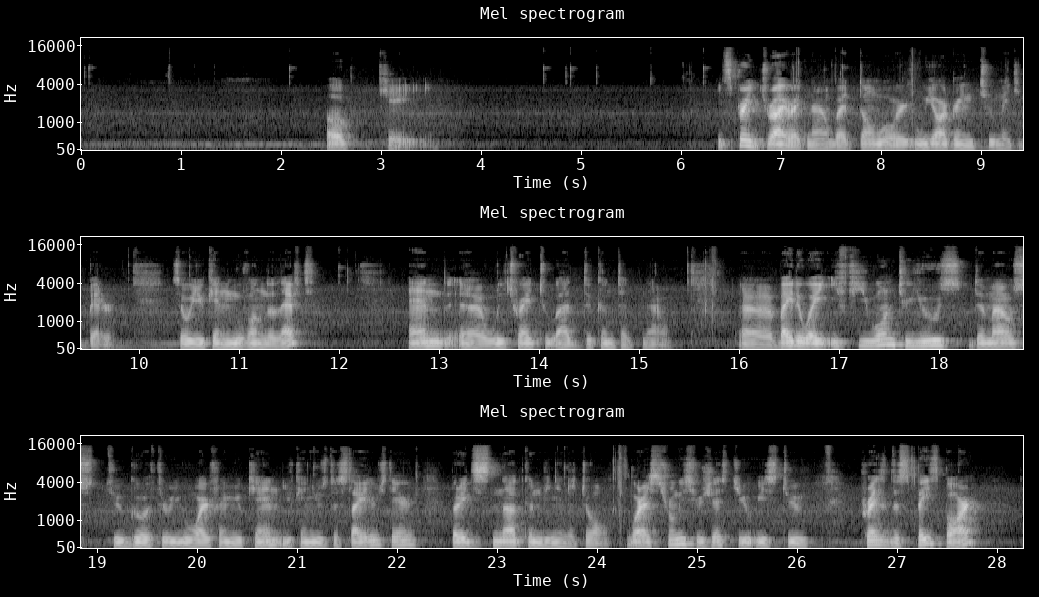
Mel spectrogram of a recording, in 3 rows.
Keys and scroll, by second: 0.0-0.2 typing, 6.7 shift+Right.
